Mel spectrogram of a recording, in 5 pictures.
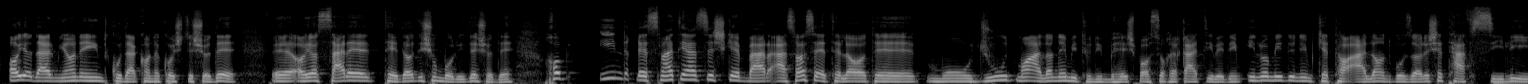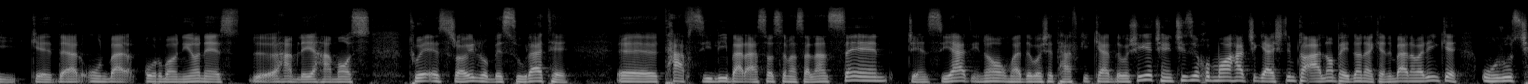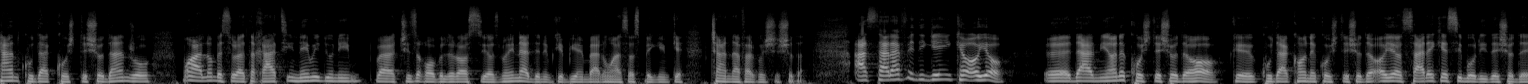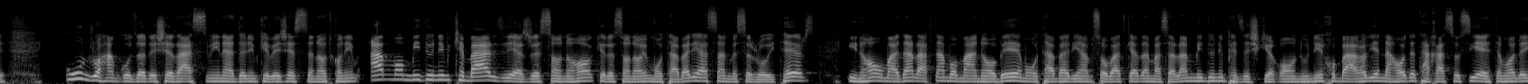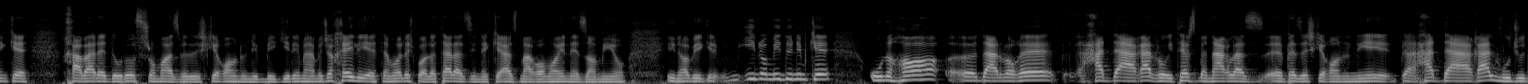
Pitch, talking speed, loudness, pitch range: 140 Hz, 160 wpm, -30 LUFS, 130-160 Hz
